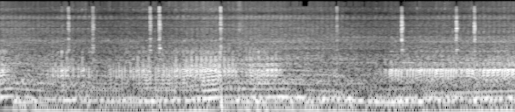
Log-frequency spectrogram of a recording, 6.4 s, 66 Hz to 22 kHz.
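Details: 1966 Volvo Amazon 122 estate, abandoned car jump-started from another Volvo: four-cylinder runs steadily with a low even beat, picks up smoothly on light revs, a suspected lean backfire, possibly running low on fuel; normal running.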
